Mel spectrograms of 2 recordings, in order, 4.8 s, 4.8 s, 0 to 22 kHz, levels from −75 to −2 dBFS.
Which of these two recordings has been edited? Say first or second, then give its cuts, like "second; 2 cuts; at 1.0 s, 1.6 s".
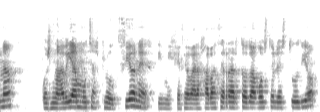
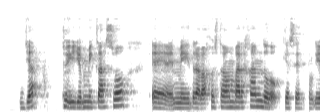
second; 1 cut; at 0.9 s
